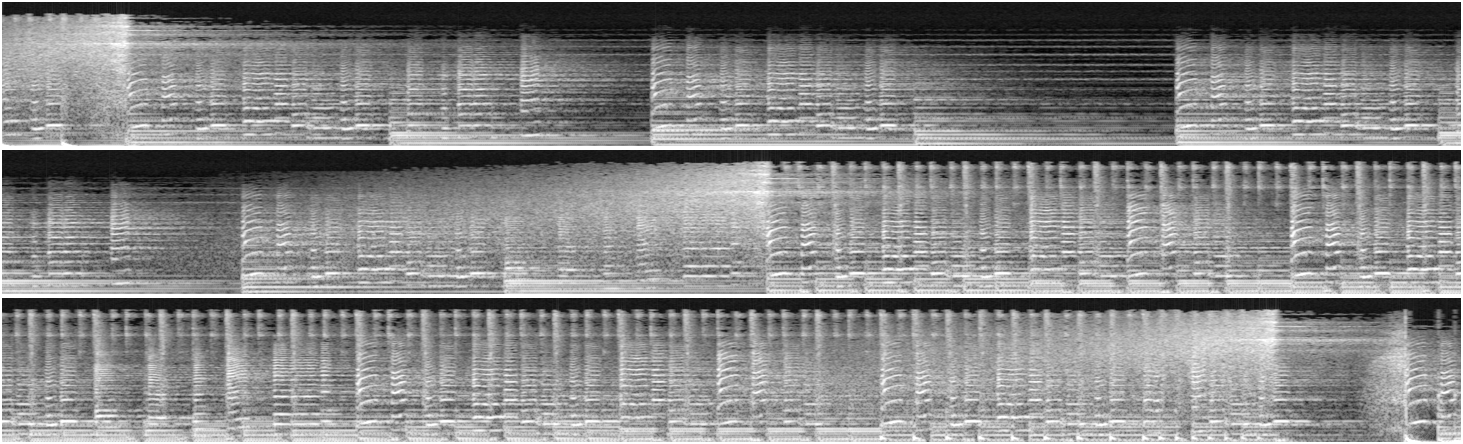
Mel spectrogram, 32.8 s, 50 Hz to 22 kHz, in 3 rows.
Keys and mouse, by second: 1.2 click, 2.4 ctrl+v, 2.8 click, 3.7 middle drag, 4.1 shift+middle click, 5.1 click, 5.5 click, 6.9 click, 7.7 click, 10.8 click, 12.5 shift+middle click, 13.2 middle click, 15.6 click, 16.5 middle click, 16.7 shift+middle click, 17.2 drag, 17.8 click, 19.6 click, 20.2 click, 20.7 click, 21.5 click, 21.7 middle click, 22.1 ctrl+s, 22.5 shift+middle click, 22.9 click, 23.4-24.5 drag, 28.7 click, 29.2 Tab, 30.7 ctrl+r.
